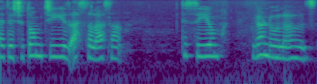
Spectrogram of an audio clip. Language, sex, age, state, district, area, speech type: Kashmiri, female, 18-30, Jammu and Kashmir, Ganderbal, rural, spontaneous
